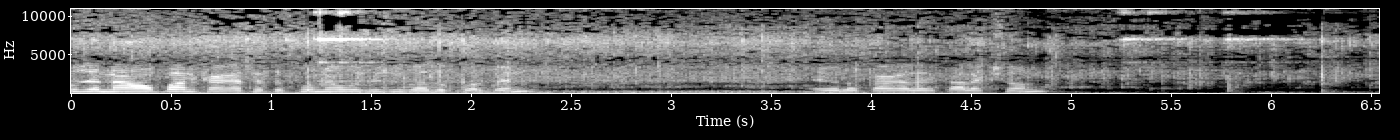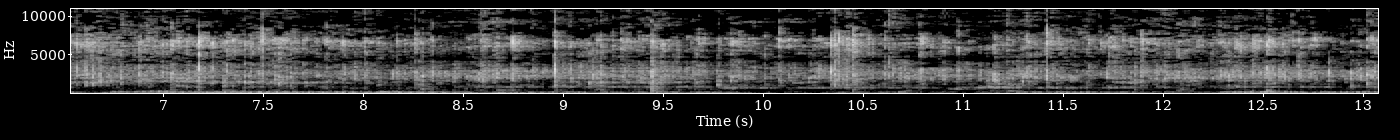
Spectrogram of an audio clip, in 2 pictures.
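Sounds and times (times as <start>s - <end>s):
traffic rumble on a wet road: 0.0s - 13.0s.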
